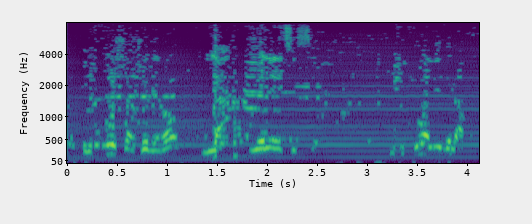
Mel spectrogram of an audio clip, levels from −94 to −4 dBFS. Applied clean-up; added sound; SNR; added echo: classical method spectral subtraction.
